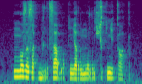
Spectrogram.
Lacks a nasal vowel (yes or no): yes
